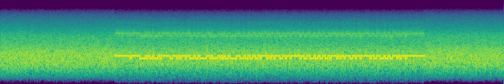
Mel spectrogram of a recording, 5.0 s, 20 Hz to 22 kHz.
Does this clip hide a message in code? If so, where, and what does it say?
Yes: RTTY (75 baud, 170 Hz shift) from 1.1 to 4.2 s, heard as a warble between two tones, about 1360 Hz centre, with radio static and a narrow filter. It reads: CQ TEST IK0W IK0W CQ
